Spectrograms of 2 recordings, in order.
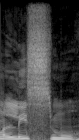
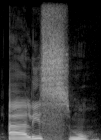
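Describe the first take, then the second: First: The word begins directly with the 'l' sound. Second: The word begins with an 'a' vowel before 'l'. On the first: "langsung lismu" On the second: "dia membaca menjadi alismu"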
